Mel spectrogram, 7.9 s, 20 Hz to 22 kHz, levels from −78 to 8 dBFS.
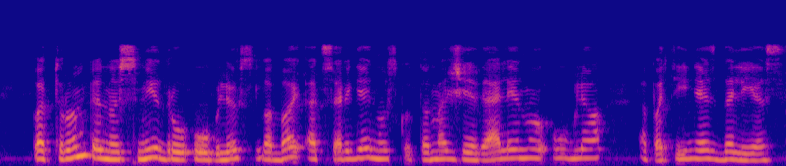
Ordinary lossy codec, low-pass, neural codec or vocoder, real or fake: MP3, 48 kbps; 7.2 kHz; codec, 16 kHz, 4 kbps, FunCodec, trained on Chinese and English, 50 frames a second; fake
